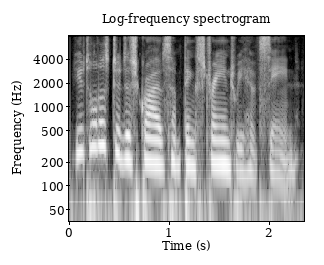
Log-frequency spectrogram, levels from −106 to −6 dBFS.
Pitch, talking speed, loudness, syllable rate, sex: 195 Hz, 255 wpm, -16 LUFS, 6.7 syllables/s, female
